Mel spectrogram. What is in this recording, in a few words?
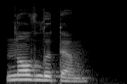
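"новлытӧм", Komi, female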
